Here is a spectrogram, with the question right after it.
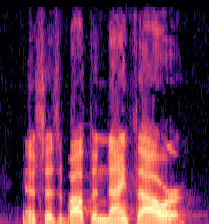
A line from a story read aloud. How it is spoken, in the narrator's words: Jesus cried out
